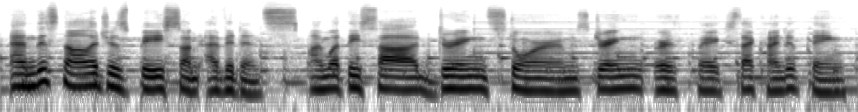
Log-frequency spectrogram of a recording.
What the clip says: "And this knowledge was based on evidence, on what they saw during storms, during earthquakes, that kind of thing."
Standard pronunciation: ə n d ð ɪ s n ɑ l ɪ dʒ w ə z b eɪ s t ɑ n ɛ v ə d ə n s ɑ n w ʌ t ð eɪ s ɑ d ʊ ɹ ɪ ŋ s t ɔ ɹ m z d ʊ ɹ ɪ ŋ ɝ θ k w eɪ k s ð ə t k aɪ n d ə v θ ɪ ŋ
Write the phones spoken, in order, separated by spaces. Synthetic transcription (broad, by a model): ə n ð ɪ s n ɑ l ɪ dʒ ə z b eɪ s t n ɛ v ə d ə n s n w ʌ t ð eɪ s ɑ d ʊ ɹ ɪ ŋ s t ɔ ɹ m z d ʊ ɹ ɪ ŋ ɝ θ k w eɪ k s ð ə t k aɪ n d ə v θ ɪ ŋ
